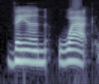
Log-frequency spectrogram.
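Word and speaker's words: Van Wyck: Now, I noticed that you pronounced it Van Wack. Let me give our listener an idea of how it's spelled. Van Wack is two words. – Yes. – Van, capital V-A-N, mm-hmm. Wack, capital W-Y-C-K. – Yes. – Why is the Wick pronounced Wack?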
